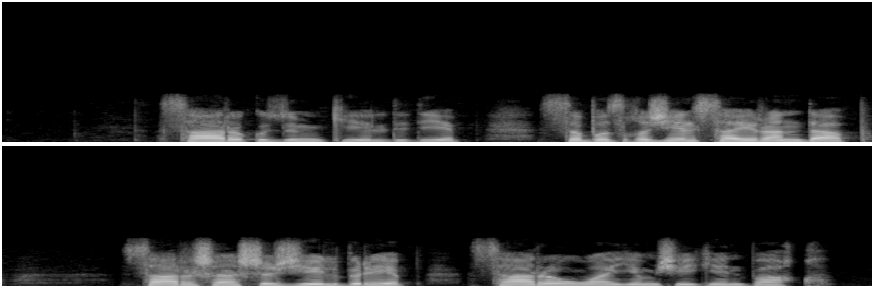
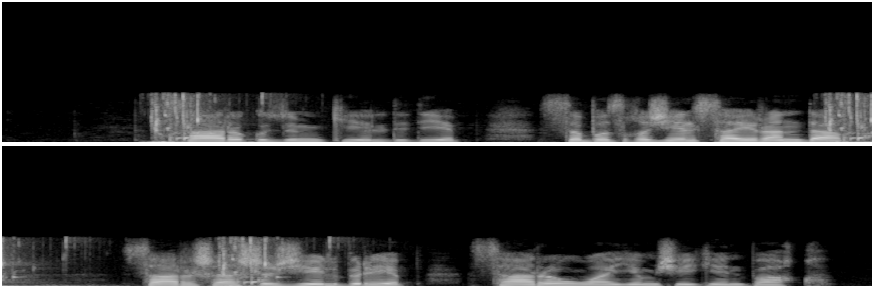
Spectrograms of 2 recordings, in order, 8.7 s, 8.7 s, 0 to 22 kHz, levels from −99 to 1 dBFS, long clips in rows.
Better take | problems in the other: first | background sound (Splash, splatter); 6 dB below the speech

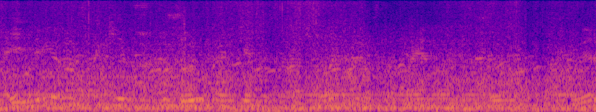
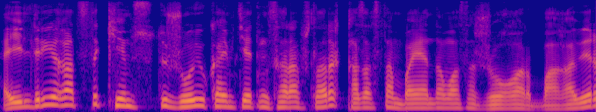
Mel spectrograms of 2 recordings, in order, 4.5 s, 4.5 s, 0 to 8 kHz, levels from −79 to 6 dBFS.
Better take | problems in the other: second | background sound (Wind); 4 dB above the speech // room echo; dies away in 2.5 s

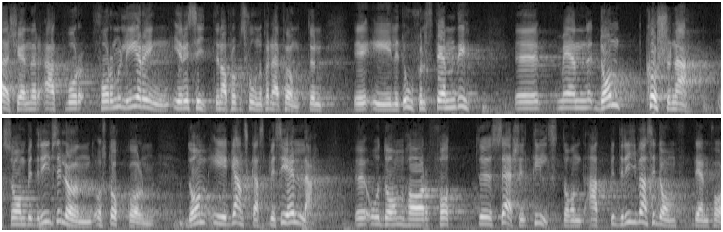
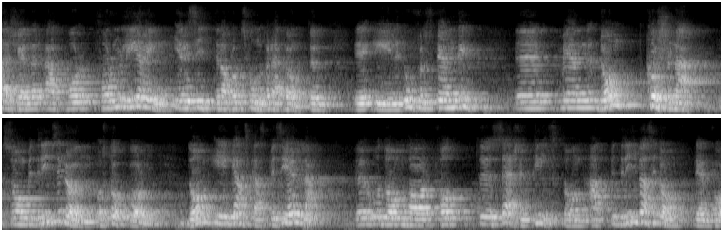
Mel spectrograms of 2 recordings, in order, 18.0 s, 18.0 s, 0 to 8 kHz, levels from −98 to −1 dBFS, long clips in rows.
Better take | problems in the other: first | room echo; dies away in 0.8 s

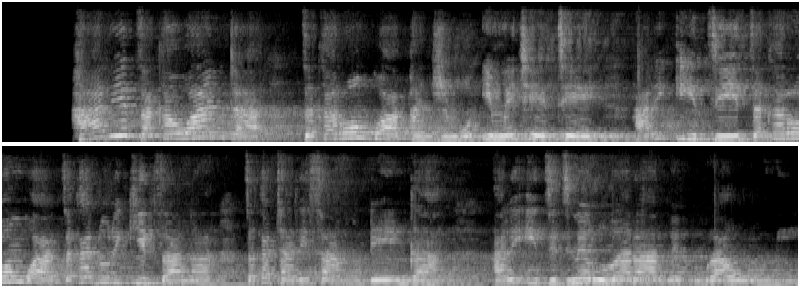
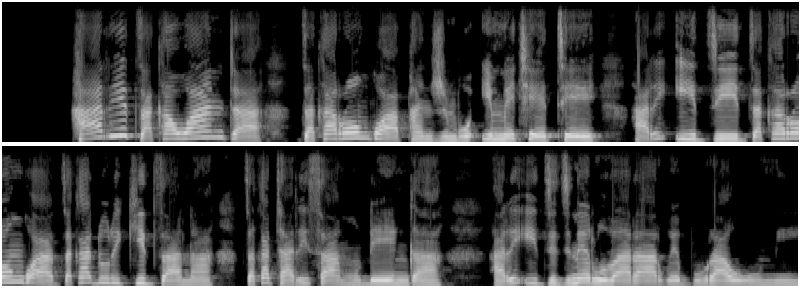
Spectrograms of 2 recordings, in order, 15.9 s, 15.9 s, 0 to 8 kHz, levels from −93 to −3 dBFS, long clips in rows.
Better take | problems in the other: second | room echo; dies away in 1.8 s

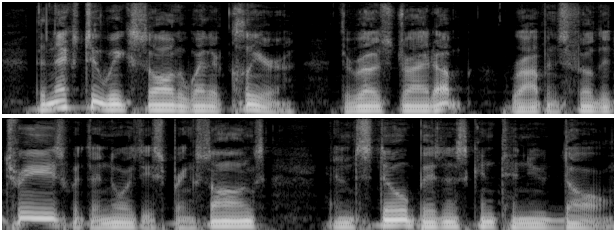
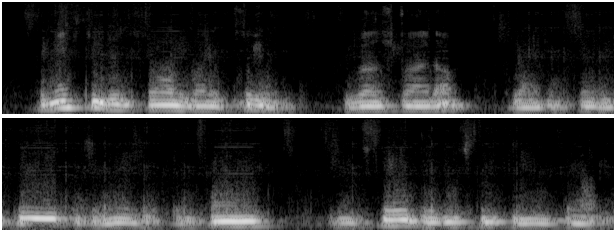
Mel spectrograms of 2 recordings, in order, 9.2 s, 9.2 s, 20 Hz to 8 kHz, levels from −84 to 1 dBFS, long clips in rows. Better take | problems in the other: first | noise reduction (neural separator model SepFormer DNS4)

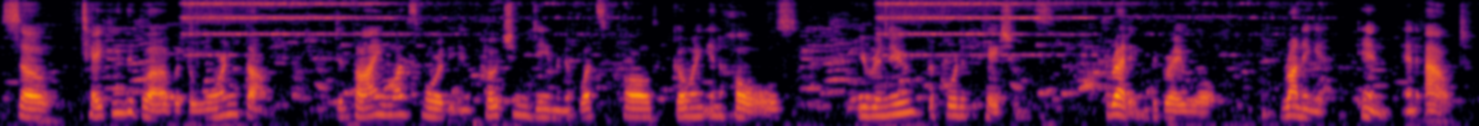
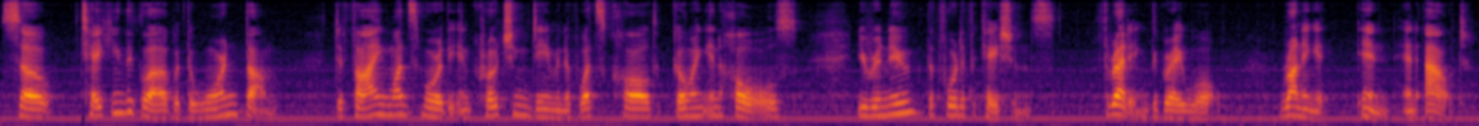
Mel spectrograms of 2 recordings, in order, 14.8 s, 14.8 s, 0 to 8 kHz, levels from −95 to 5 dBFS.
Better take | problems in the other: second | noise reduction (classical method Wiener filter)

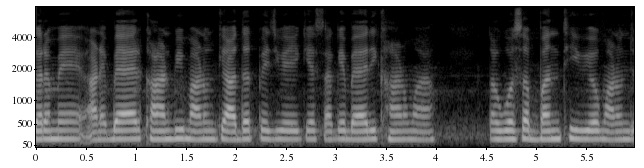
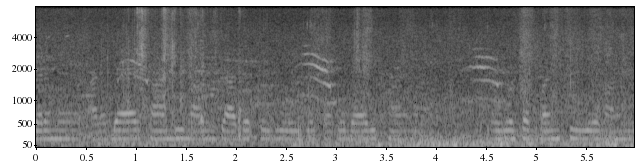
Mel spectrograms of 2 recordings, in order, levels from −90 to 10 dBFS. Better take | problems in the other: first | background sound (Meow); 2 dB above the speech

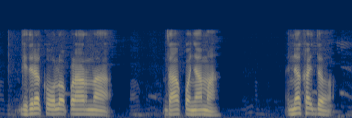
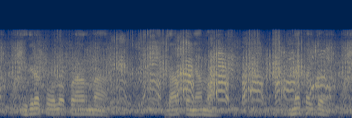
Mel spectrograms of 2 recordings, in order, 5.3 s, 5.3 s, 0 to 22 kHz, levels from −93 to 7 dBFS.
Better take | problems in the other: first | background sound (Gull, seagull); 5 dB above the speech

